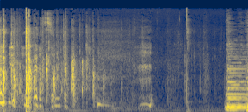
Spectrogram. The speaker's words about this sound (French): On vous applaudit, tiens, pour la peine.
